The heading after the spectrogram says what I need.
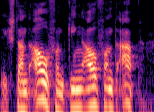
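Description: A male audiobook reader with a calm, measured delivery. He narrates in the first person, and his voice sits at a middling pitch. The telling is steady and even. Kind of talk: memoir read aloud.

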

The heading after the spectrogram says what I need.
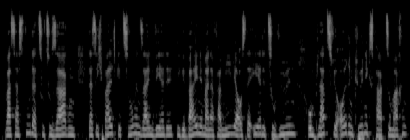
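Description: A woman reading the lines of an angry, grieving man who accuses and defies, loud and bitter, in an audiobook. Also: on the low side, normal speed, close to an everyday voice. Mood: angry, accusing.

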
